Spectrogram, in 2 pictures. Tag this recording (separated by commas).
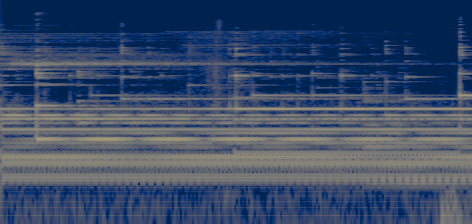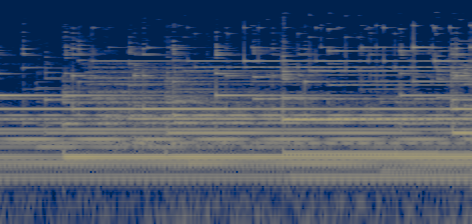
Mallet percussion, Glockenspiel, xylophone, Wind chime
